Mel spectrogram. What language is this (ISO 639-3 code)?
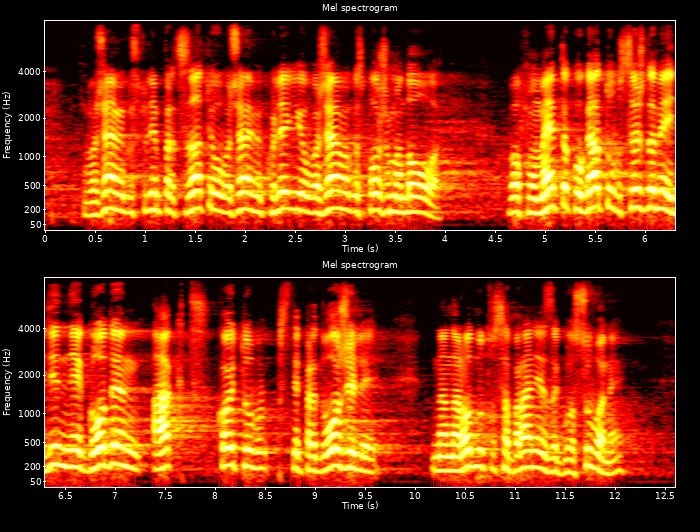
bul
